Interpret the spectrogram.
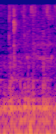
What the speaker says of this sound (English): Let me turn the water on to get it warm.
